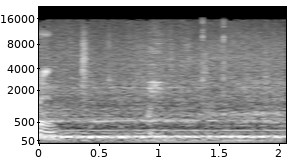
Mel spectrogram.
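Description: A steady low machine hum with a fainter, higher steady tone above it.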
